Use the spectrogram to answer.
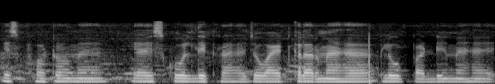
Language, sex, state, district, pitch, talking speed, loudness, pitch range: Hindi, male, Jharkhand, Deoghar, 135 Hz, 195 wpm, -19 LUFS, 130-140 Hz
